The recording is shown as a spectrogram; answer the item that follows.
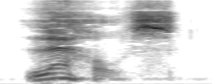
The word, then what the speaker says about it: lejos: 所以西班牙人发音是很简单，只有少数，像呢 j 你要念成不能念成 j，要念成 h 的音。所以呢，lejos。 L-E-J-O-S 这是西班牙文，不能念成 Lejos。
